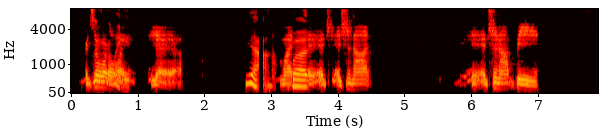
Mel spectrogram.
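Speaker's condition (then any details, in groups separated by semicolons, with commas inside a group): Muscular dystrophy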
